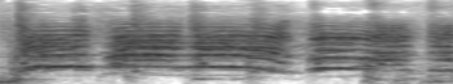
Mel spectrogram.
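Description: A large group of girls singing a chant loudly in unison, in long shouted phrases that break roughly twice, with clay pot drums struck under the singing.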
